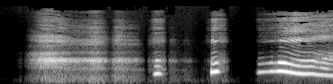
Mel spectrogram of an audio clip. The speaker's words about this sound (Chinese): 哇！小猪们打着大大的哈欠爬了起来。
